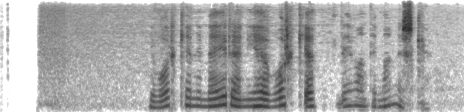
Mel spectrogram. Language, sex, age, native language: Icelandic, female, 50-59, Icelandic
